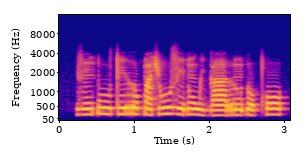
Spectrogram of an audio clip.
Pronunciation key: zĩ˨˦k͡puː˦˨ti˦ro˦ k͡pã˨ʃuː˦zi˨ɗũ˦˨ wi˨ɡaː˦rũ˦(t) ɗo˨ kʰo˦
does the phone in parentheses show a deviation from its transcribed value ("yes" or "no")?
yes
